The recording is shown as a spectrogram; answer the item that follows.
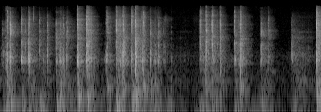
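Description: Computer keyboard keys clicking in quick, irregular runs of typing, with a short pause about halfway through.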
